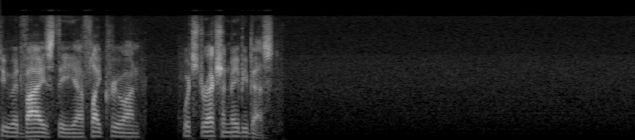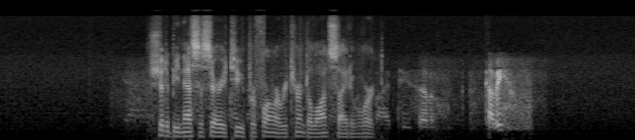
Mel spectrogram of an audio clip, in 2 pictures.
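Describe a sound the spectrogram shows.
A man speaks nearby in a calm voice.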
